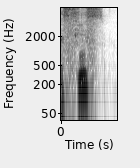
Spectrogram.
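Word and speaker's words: six: أسي أسي هاد إكس ما تتنطقش، متى تكون مراها كلمة أخرى. أنا أقول هنا سيس، طبعا هي في الحقيقة سيكس، ولكن تتقرا في اللغة الفرنسية سيس إلا كانت بوحدها ككلمة.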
